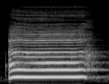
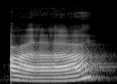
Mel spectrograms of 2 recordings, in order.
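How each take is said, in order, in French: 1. Le ton reste haut et stable. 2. Le ton descend bas, puis remonte. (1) "Stable, constant, haut" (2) "un ton descendant puis montant"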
